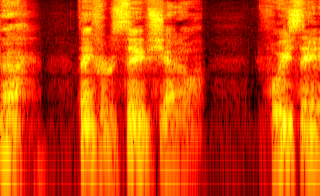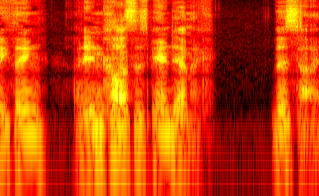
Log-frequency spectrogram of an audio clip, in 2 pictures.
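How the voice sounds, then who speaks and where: In a raspy, put-on character voice with a fairly low pitch, a man talks at a moderate pace, leaving long, frequent pauses. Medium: read story. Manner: joking, flippant.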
